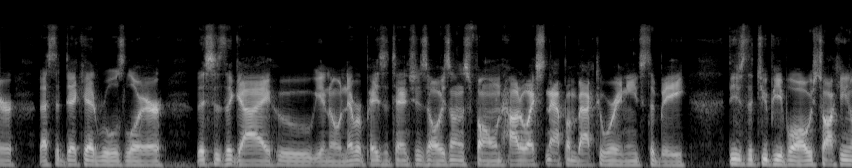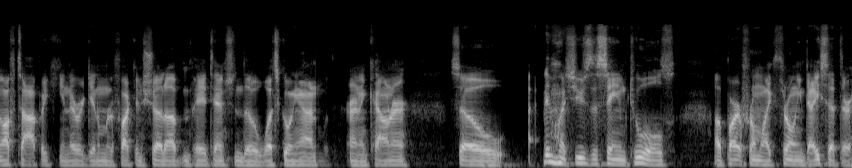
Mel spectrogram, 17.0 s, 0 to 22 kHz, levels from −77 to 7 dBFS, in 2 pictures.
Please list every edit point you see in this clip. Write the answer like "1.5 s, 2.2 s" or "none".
14.0 s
